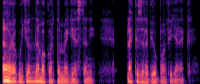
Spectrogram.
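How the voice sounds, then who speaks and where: A gentle, soothing older nurse, as a man reading a story puts her on, soft and quiet in manner. The voice stays deep and dark, with a dry, close sound and no room around it. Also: slightly rough, no echo. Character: older female hospital nurse, calm and kind. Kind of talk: audiobook reading.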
